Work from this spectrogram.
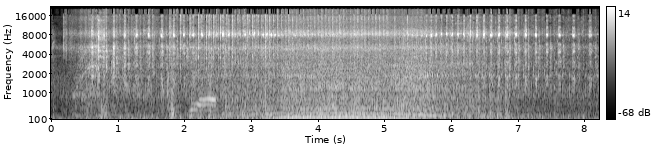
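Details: Honda 5HP engine on MTD Yard Machine push blower, sat unused 2+ years, after priming carburetor: a few quick pulls, engine catches and pops about three seconds then dies; fires briefly on prime.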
